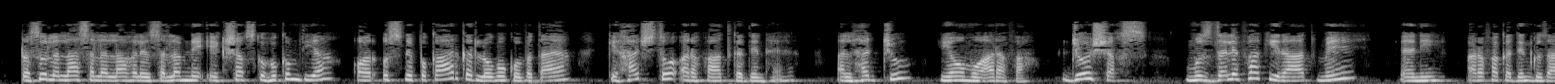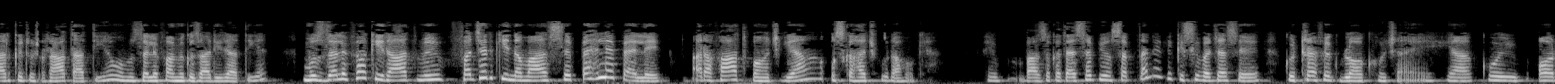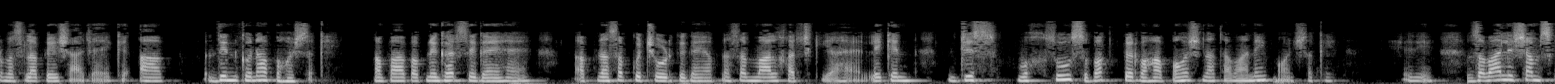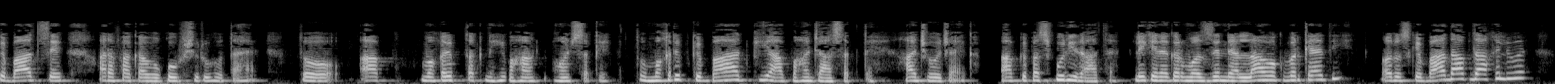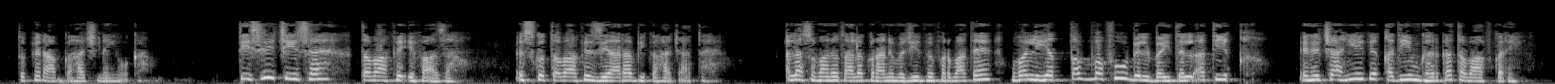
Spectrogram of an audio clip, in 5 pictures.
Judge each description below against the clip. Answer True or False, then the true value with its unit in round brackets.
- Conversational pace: True (175 wpm)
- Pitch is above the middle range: False (180 Hz)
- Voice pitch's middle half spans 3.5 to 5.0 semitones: False (3.1 semitones)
